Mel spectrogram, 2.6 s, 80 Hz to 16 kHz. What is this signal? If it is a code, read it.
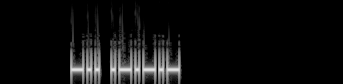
Morse code, heard as a keyed tone, about 40 wpm, 700 Hz. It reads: D.
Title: A Sound Of Thunder 40wpm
